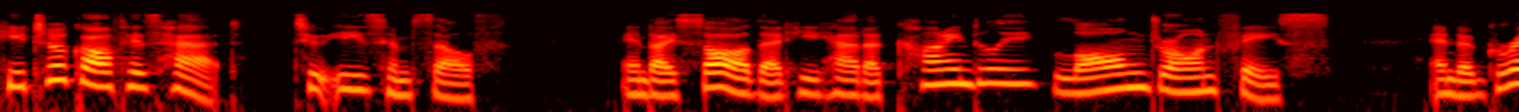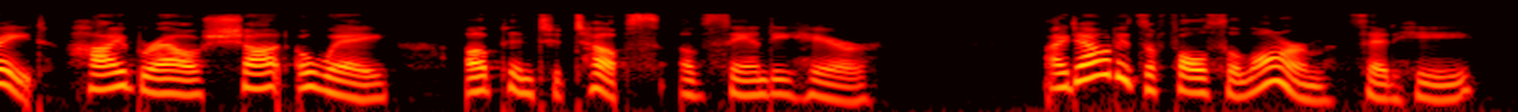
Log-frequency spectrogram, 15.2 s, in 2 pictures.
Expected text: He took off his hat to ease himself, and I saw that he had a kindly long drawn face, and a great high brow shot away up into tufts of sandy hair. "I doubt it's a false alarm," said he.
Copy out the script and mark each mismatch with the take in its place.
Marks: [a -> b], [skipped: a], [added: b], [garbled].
He took off his hat to ease himself, and I saw that he had a kindly long drawn face, and a great high brow shot away up into tufts of sandy hair. "I doubt it's a false alarm," said he.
